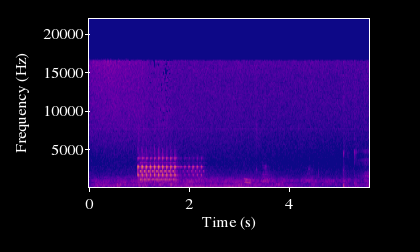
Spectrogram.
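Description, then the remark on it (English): A drawing timer alarm goes off in a quick burst of rapid, high electronic beeps lasting about a second, marking the end of a full 15 minutes of drawing. It then stops, leaving a low background hum and faint speech. “There's our timer.”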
